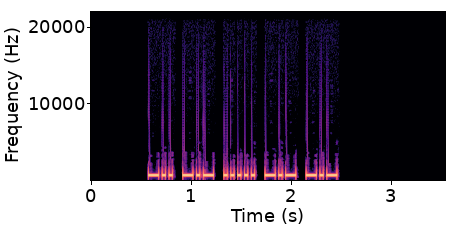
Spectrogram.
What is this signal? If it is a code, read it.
Morse code, heard as a keyed tone, about 34 wpm, 700 Hz. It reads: DK5KK
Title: Call Signs Repeated 2x - 35wpm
